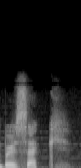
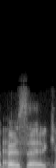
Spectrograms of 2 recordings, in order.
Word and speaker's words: Berserk: Guts do Guts em Bersek. Berserk. É Berserk, acho que pronuncia. Porque todo mundo fala berseker, mas não tem er no final não tem.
